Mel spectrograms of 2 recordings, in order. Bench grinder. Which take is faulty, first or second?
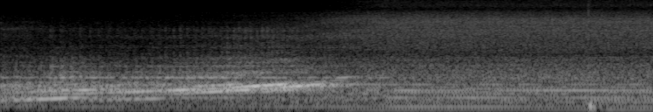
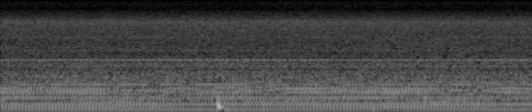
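second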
